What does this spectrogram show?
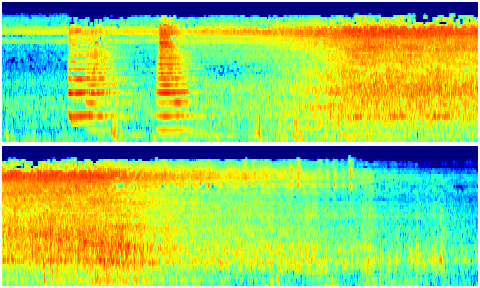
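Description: Electric multiple unit passenger train sounds two short blasts of its horn about a second apart as it approaches. It then rolls past close by with a rising and fading rush of wheels on rail, loudest mid-way.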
